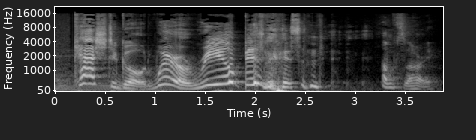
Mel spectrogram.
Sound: breaks into laughter

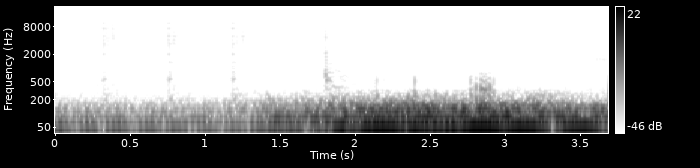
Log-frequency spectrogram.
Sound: clicking sound

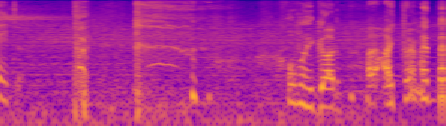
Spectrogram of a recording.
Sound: laughs

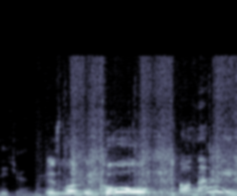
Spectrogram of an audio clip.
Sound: food processor whirs

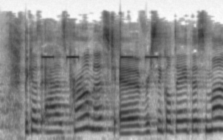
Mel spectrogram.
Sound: timer beeps

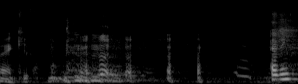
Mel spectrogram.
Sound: laughter

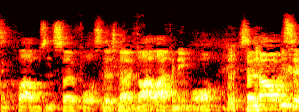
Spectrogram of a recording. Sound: laughter

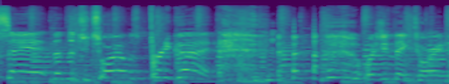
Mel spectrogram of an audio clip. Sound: laughs

